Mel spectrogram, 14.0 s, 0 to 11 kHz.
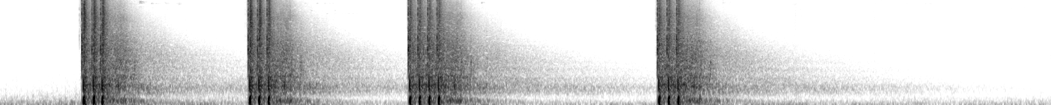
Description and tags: Maxim Russian machinegun very near
Maxim, russian 2nd world war powerful machine gun, very near, distance to gun about 1 to 10 meters. If you listen closely, you might hear shells hitting pavement. Recorded with 6 microphones, via Fostex ADAT.
For curiosity, if I mention something about gun, when recording this sound, I stood about 10 meters from gun, and still airpressure shake my trousers.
